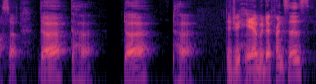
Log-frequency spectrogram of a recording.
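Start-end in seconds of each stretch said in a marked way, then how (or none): 0.6-2.9 "d, d, d, d" as four distinct Hindi D's, dental and retroflex, plain and breathy; four Hindi D sounds. Shown as a demonstration. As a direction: say "d, d, d, d" one by one, each a different Hindi D. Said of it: "There's four D sounds as well".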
